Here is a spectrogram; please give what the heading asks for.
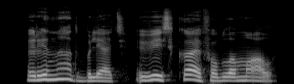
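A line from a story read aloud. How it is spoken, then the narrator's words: Grumbling mutter. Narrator (Russian): пробурчал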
